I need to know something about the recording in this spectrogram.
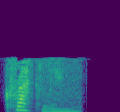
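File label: "crackling", English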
